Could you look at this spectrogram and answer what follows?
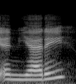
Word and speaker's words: Enyedi: my name is and yeti last name rhymes with spaghetti so across muster of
